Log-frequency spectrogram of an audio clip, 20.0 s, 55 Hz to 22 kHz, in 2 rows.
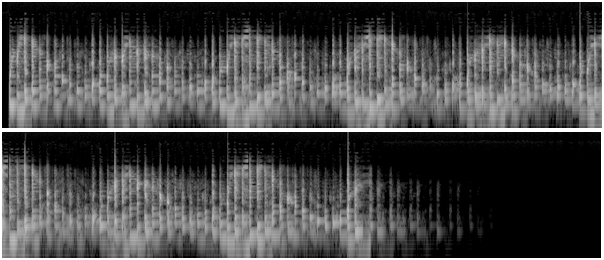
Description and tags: ARP D - var 6
ARPS D - I took a self created sound from the Virtual Korg MS20 VSTi within Cubase, played some chords on a track and used the build in arpeggiator of Cubase 5 to create a nice arpeggio. I used several distortion, delay, reverb and phaser effects to create 9 variations. 8 bar loop with an added 9th and 10th bar for the tail at 4/4 120 BPM. Enjoy!
synth, melodic, bass, 120bpm, sequence, arpeggio, harmonic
